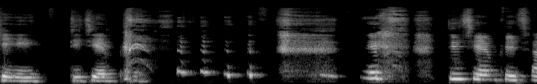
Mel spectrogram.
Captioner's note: laughs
